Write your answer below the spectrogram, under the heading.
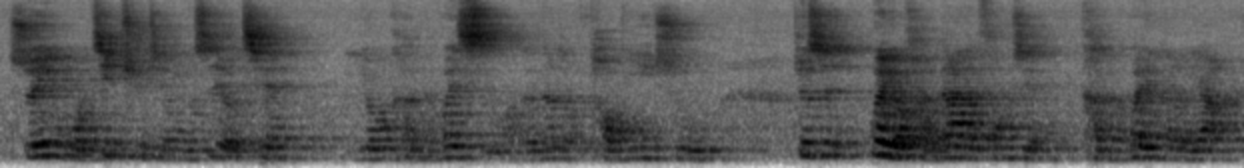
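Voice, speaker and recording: A woman's voice: a little high, a little hiss or hum. Young woman testifying in an echoing hall. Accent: Taiwanese Mandarin. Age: young adult. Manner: earnest, halting, with restarts. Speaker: church member giving testimony. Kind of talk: personal testimony at a church service. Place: large church hall. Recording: echoey hall, mic far off.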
